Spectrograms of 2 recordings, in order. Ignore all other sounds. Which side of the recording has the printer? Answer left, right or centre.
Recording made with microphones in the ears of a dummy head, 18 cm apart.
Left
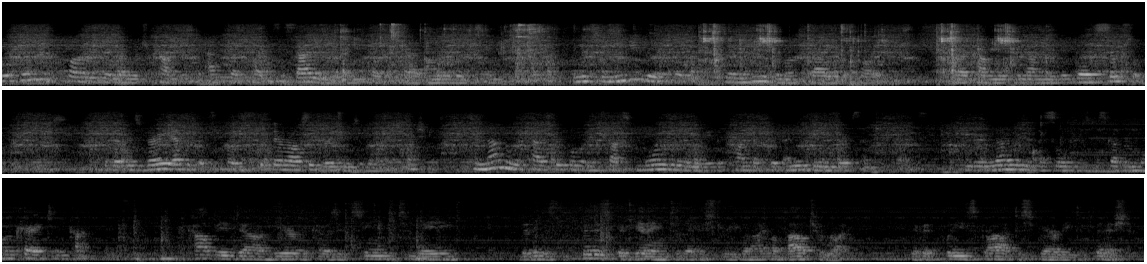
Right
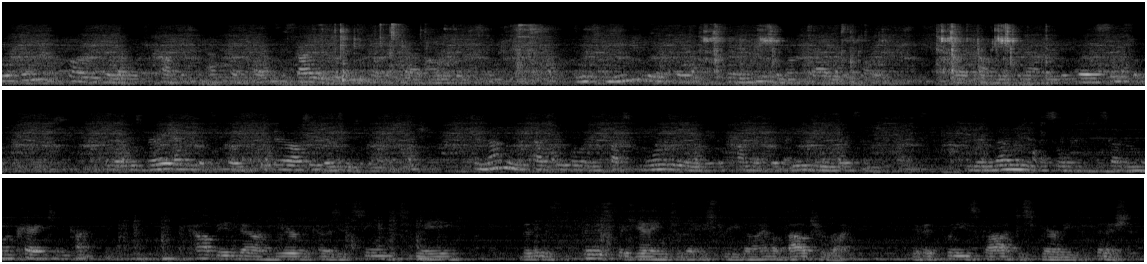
left.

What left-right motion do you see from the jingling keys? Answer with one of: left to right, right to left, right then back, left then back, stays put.
left then back.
